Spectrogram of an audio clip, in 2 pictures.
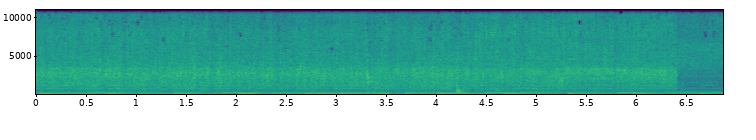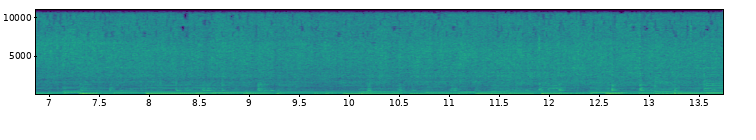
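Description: Masala paste frying in oil in a pan, sizzling, stirred and scraped with a wooden spatula. The sizzle drops sharply about six seconds in and goes on quieter, with small scraping ticks from the spatula.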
